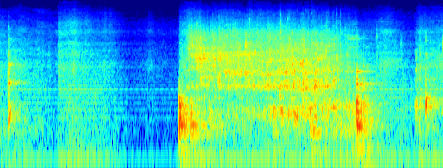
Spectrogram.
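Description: Pastry cream mixture is poured back into a pot in one sustained splashing, gurgling pour lasting about two seconds, with softer handling sounds before it and a short clatter at the end, close by and without speech.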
